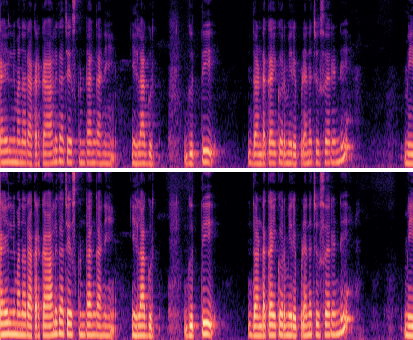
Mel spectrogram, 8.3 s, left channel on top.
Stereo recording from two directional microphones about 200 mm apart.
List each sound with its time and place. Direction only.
0.0 s a woman's voice: 30° right (ahead or behind)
